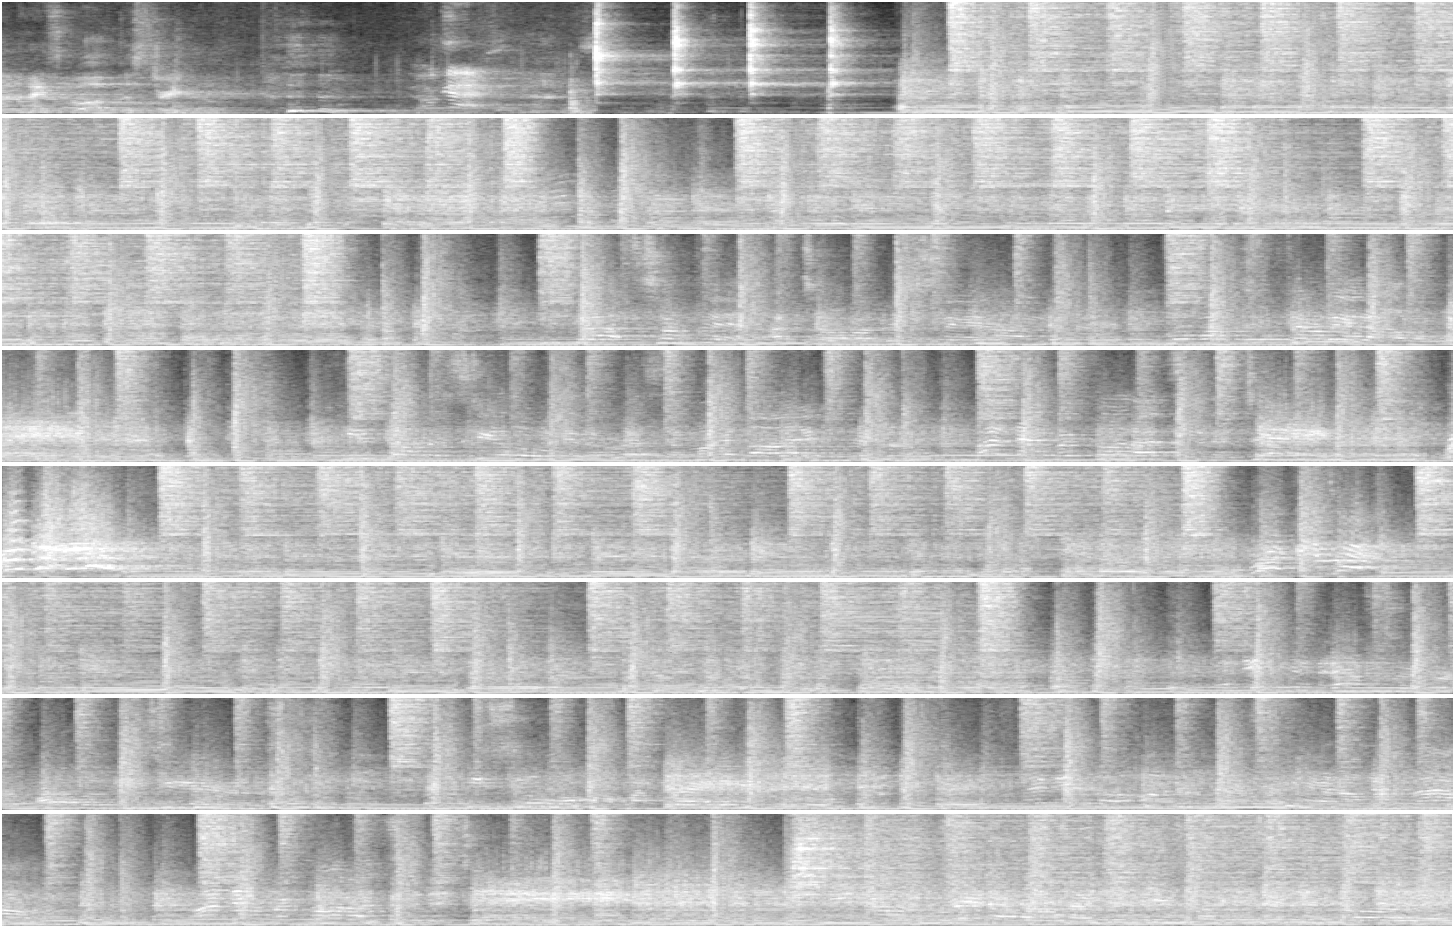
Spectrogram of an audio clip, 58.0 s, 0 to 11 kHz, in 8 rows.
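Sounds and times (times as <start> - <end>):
drum kit: 0.0 - 58.0
distorted electric guitars: 3.2 - 58.0
person singing: 17.2 - 32.6, 42.1 - 54.1, 54.7 - 58.0.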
